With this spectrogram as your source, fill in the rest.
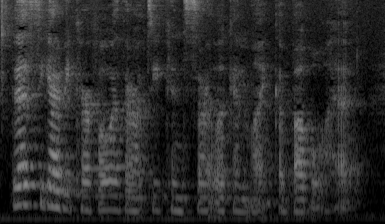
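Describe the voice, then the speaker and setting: Speaking with an American accent, a woman is heard over noticeable background noise with audible room echo. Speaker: beauty vlogger. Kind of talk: tutorial. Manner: casual, chatty with many fillers.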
